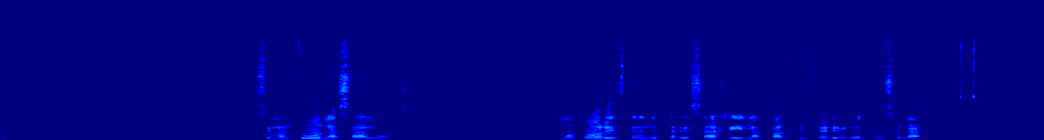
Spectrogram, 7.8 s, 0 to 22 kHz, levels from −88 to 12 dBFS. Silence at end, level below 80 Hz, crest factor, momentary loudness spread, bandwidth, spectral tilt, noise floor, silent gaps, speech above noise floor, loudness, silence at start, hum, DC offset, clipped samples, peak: 0.3 s; under -90 dBFS; 24 dB; 7 LU; 16 kHz; -0.5 dB/octave; under -90 dBFS; none; over 23 dB; -66 LUFS; 0.05 s; none; under 0.1%; under 0.1%; -46 dBFS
